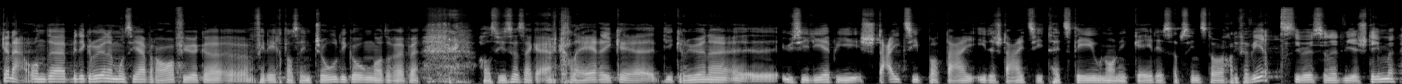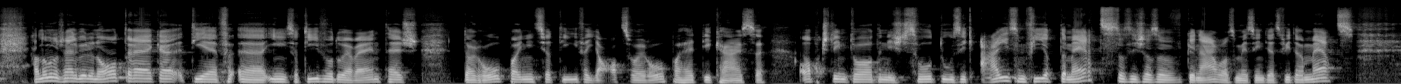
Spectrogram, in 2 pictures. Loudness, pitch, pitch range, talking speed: -19 LUFS, 110 Hz, 100-120 Hz, 190 wpm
